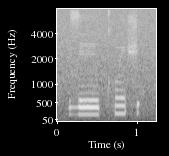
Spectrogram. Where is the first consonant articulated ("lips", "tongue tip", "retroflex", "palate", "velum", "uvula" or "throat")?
tongue tip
